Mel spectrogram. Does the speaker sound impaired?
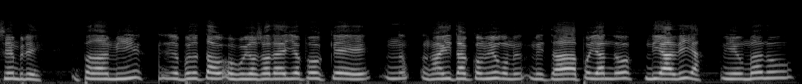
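Yes: Down syndrome.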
